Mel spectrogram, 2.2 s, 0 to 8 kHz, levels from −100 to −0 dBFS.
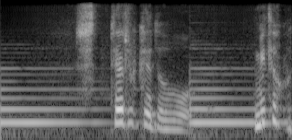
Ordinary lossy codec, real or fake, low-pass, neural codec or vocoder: none; fake; 7.2 kHz; codec, 16 kHz, 4 kbps, X-Codec, HuBERT features, trained on balanced general audio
